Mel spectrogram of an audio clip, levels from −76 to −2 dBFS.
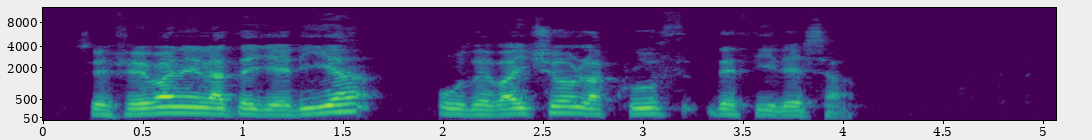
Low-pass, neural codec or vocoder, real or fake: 10.8 kHz; vocoder, 44.1 kHz, 128 mel bands every 512 samples, BigVGAN v2; fake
